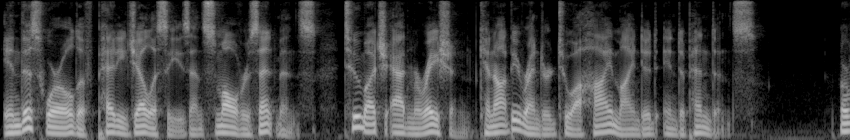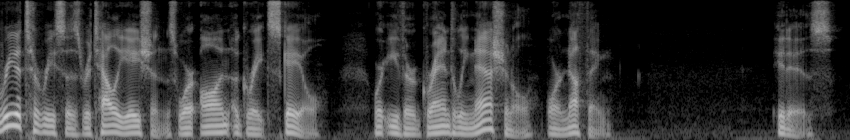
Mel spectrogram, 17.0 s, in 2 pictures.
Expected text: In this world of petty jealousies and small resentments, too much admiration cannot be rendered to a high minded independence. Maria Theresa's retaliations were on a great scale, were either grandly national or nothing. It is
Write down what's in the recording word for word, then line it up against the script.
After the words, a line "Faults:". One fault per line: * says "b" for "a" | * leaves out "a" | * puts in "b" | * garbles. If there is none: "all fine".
In this world of petty jealousies and small resentments, too much admiration cannot be rendered to a high minded independence. Maria Theresa's retaliations were on a great scale, were either grandly national or nothing. It is
Faults:
all fine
